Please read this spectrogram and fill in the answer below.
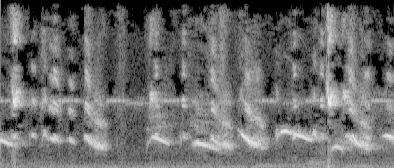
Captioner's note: trinca ferro cantando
